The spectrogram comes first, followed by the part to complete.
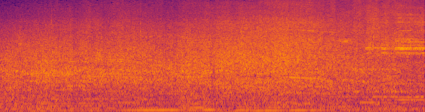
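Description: City road traffic noise: a steady wash of traffic that swells up over the first second, with a low hum beneath it. A few musical tones come in near the end.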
